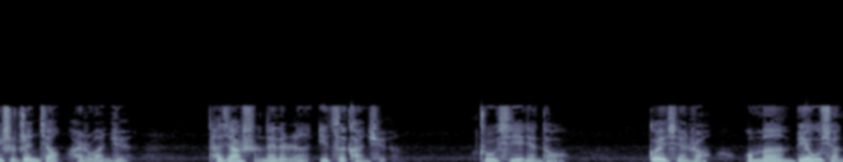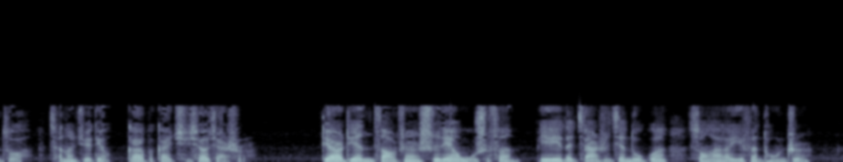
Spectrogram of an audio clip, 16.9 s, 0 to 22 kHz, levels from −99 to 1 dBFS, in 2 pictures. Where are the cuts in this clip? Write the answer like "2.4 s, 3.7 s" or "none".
5.3 s, 8.8 s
